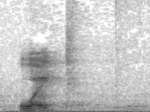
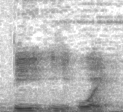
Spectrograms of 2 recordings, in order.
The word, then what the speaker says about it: white: এভাবে আরো অনেক ওয়ার্ড আছে যেগুলো, যে সমস্ত WH ওয়ার্ডের কি হয় না, এইচ উচ্চারিত হয় না। এই সমস্ত ওয়ার্ড আমি কিছু লিস্ট দিচ্ছি। যেমন হোয়াইট, WHITE, হোয়াইট।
